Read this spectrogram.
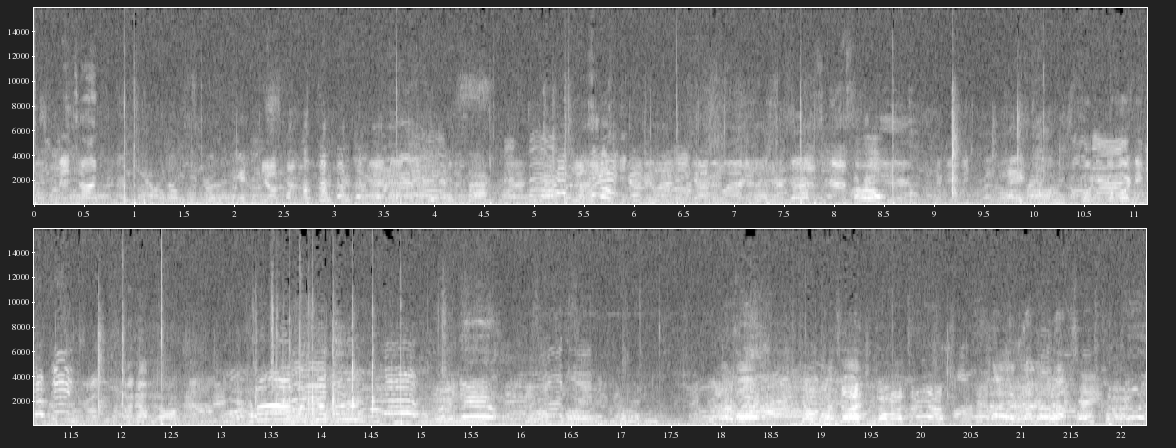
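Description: Players shout to each other across an open field outdoors.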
